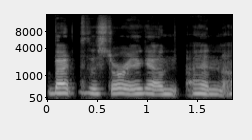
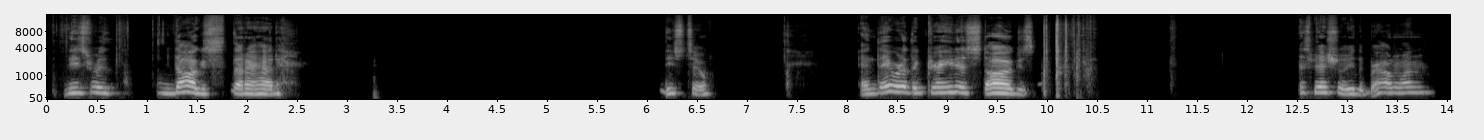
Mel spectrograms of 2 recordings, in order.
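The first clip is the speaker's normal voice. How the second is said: voice fighting back tears; 4 dB louder than usual. Showing a picture of the dogs they had, holding back tears. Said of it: "I'm trying to hold the tears".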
